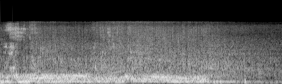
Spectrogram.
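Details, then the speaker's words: 1979 GMC C3500 Sierra Grande with run-on/dieseling, after backing a screw down slightly: smooth, even low rumble with steady beat settling from aggressive to relaxed; normal idle. "And you can hear a lot more relaxed. [Music] So that's a little bit more calm. It'll just periodically make the adjustments as I need."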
